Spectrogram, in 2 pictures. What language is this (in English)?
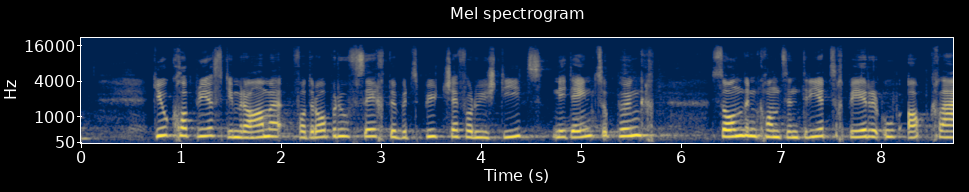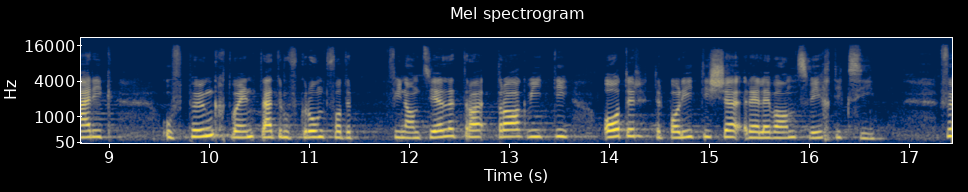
Swiss German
